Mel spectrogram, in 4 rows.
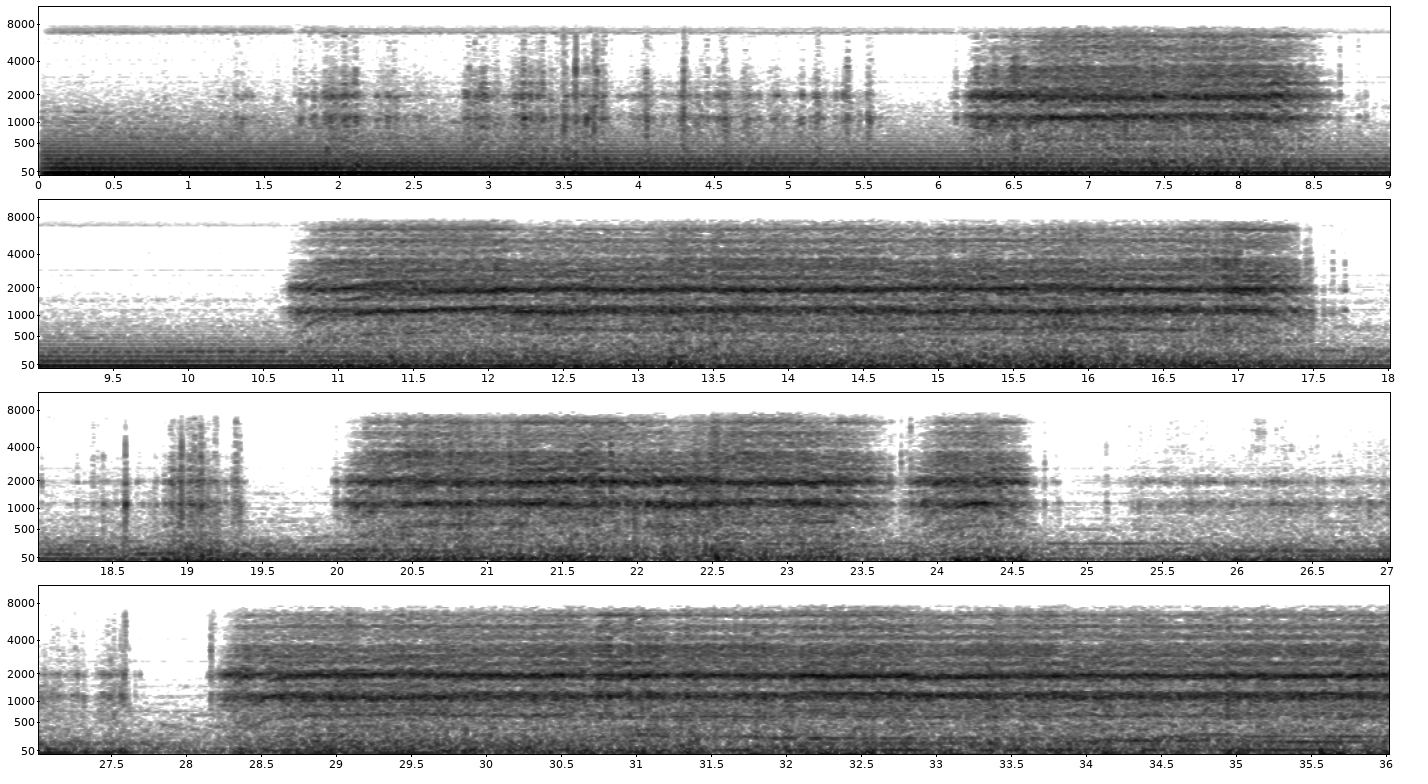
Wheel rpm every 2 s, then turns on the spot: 0, 20, 20, 110, 40, 70, 160, 160, 120, 10, 120, 140, 40, 20, 100, 160, 160, 160.
2-6 18-20 24-28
